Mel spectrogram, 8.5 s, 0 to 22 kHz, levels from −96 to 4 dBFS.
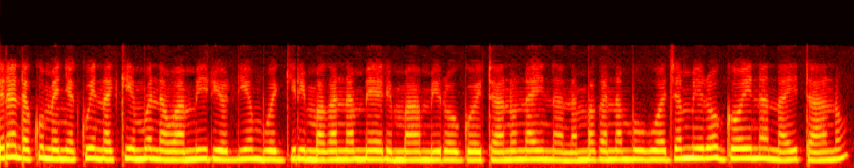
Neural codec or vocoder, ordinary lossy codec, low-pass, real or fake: codec, 16 kHz in and 24 kHz out, 1 kbps, XY-Tokenizer; Opus, 64 kbps; 7.2 kHz; fake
